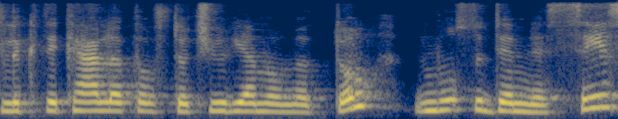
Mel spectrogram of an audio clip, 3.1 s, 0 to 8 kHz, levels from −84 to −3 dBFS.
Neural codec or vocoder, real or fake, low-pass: codec, 16 kHz in and 24 kHz out, 0.8 kbps, FocalCodec, streaming, 65536 codes; fake; 7.2 kHz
